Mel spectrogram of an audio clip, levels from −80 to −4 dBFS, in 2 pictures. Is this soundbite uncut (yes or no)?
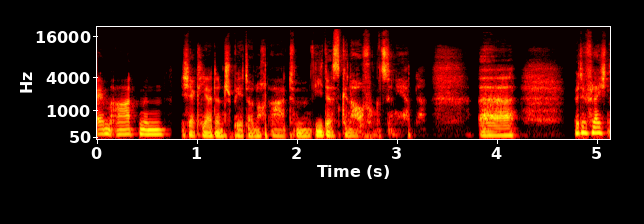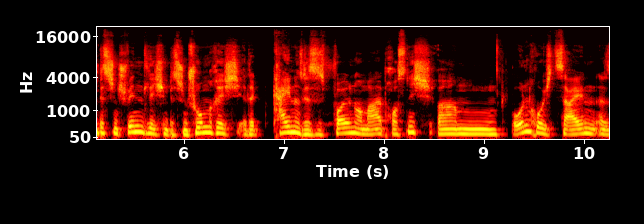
no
